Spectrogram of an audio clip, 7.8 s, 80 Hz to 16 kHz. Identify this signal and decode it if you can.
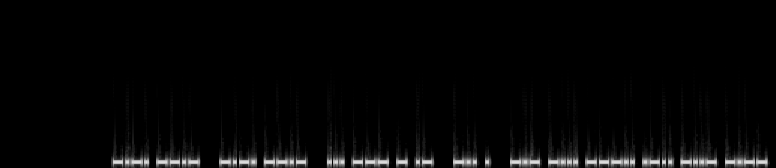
Morse code, heard as a keyed tone, about 38 wpm, 700 Hz. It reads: CQ CQ SOTA DE KB8LXY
